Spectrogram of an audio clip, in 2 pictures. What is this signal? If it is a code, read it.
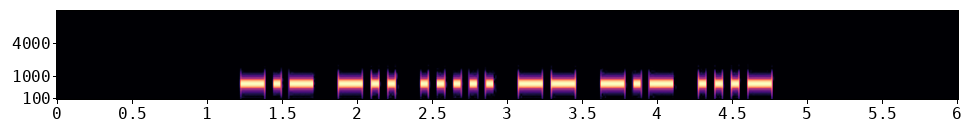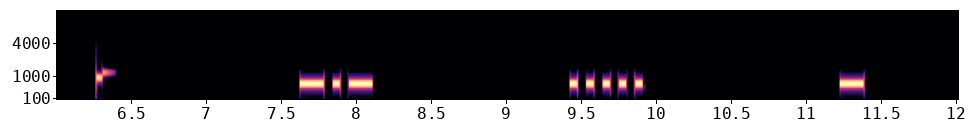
Morse code, heard as a keyed tone, about 22 wpm, spaced as for 12 wpm, 700 Hz. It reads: KD5MKV K5T
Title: USA Call Signs - 8x Character Spacing - 22wpm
